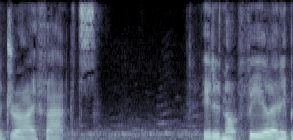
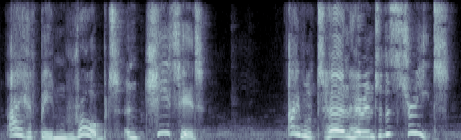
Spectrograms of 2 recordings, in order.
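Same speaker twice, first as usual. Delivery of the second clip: furious outburst; 11 semitones higher, 5 dB louder than usual. Acted. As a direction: let the rage boil over. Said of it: "If she had not been so furious".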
